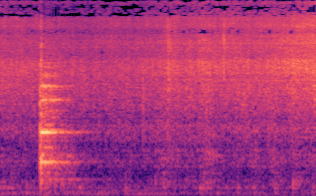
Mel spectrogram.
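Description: Masala frying in a pan with browned onion, a soft steady sizzle running under a short spoken remark, with a sharp clatter near the start as the spices hit the pan.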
